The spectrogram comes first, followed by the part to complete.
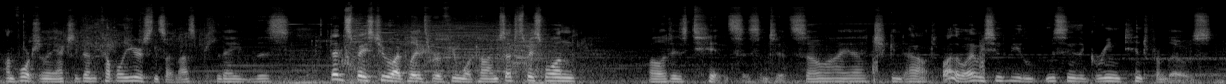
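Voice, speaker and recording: With a brisk, medium-pitched voice, a gaming video host offers relaxed, meandering let's play commentary and keeps interrupting himself playfully. Game music plays over a noisy background.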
